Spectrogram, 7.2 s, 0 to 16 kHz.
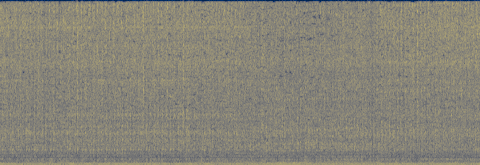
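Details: Nissan G35 (turbo) idling after a new starter and battery fusible link were fitted, starter having had high internal resistance: deep, steady idle with an even low rumble, no misses, knocks or squeals; running smoothly.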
